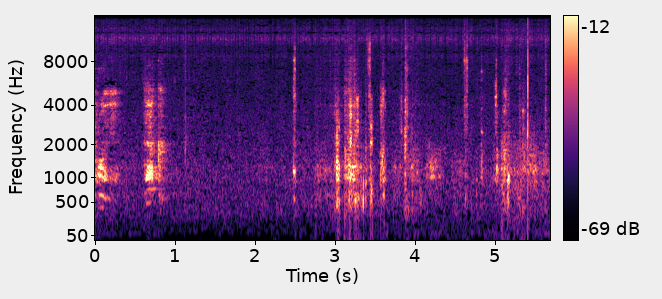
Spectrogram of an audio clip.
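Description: Masking tape crinkles and tears as it is pulled.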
